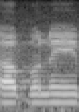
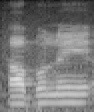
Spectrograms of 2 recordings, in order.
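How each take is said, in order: No difference in how they are said.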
